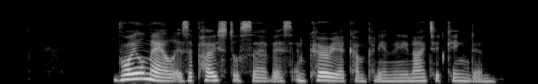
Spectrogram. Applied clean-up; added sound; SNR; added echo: none; none; none; none.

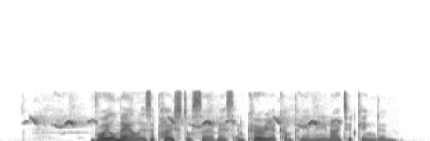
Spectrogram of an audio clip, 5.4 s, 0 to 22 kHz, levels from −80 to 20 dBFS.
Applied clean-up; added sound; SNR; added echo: none; Bird; 12 dB; none.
